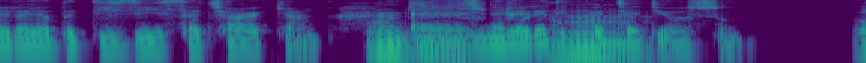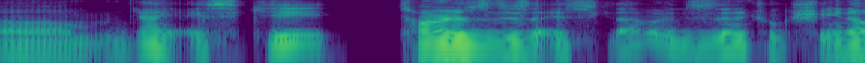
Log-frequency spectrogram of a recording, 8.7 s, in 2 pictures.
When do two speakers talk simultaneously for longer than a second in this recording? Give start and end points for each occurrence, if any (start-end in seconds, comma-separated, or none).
2.1-3.3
